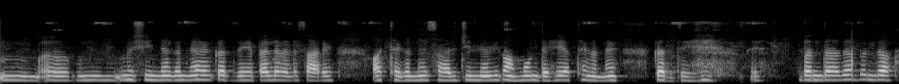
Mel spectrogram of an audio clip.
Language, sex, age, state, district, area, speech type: Dogri, female, 30-45, Jammu and Kashmir, Samba, rural, spontaneous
